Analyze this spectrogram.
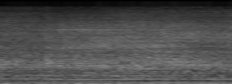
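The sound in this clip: A loud tractor pulling a larger tank drives past, its engine a steady, heavy, low rumbling drone that stays loud throughout.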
